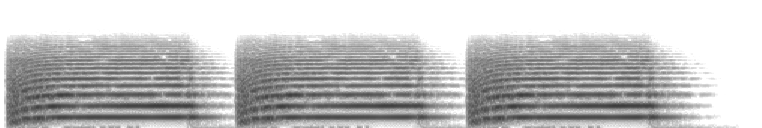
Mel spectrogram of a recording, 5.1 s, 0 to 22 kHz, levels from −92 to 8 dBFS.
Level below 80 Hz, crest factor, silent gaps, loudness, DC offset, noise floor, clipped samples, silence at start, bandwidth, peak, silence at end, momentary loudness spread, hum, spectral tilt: -64 dBFS; 14 dB; none; -20 LUFS; under 0.1%; -58 dBFS; under 0.1%; 0.05 s; 6.6 kHz; -6 dBFS; 0.55 s; 7 LU; none; -5.5 dB/octave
